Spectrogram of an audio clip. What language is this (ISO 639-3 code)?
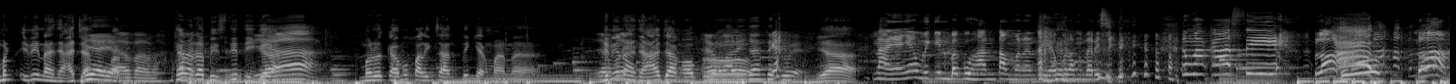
ind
